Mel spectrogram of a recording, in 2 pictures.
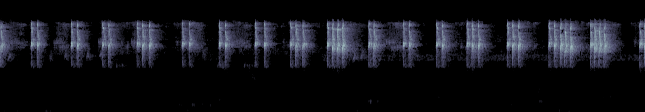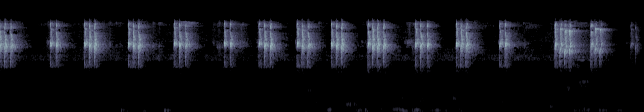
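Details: Long bout of loud Indian squirrel chirps: dozens of harsh, buzzy, high trilled notes repeated about every half second with little variation and near-silent surroundings.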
